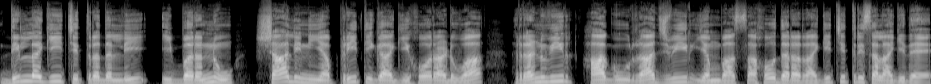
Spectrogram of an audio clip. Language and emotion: Kannada, neutral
